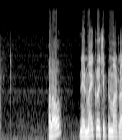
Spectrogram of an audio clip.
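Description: A man speaks calmly into a phone.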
